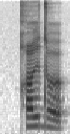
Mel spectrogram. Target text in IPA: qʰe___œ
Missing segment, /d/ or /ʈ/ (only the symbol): d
